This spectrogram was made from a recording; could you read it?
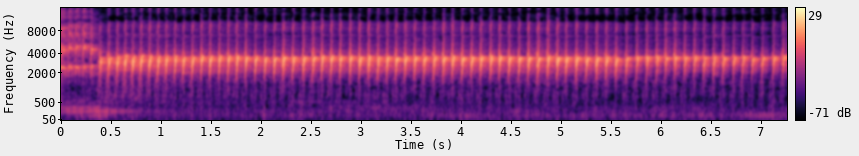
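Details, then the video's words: Greater green leafbird song meant as a lure for leafbirds that are slow to sing: after a short buzzy start, a long, fast and even series of high, clipped chirps continues without a break. "CUCAK IJO GACOR, COCOK BUAT PANCINGAN CUCAK IJO MALES BUNYI"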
